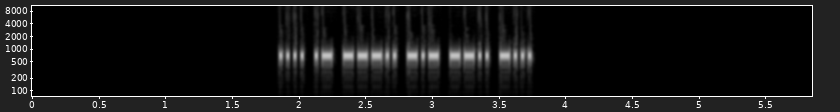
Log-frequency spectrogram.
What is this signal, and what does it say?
Morse code, heard as a keyed tone, about 45 wpm, 700 Hz. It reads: HA8KZB
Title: DXCC-100 Call Signs - 6 Characters - 45wpm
